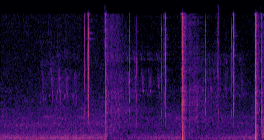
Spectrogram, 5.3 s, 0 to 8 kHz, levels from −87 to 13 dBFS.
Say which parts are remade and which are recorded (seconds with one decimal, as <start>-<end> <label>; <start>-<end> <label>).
0.0-2.5 recorded; 2.5-4.4 remade; 4.4-5.3 recorded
